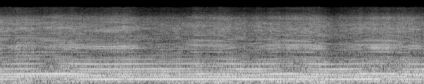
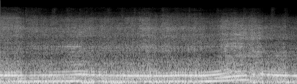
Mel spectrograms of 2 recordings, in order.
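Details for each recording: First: Two-stroke snowmobile after power valve cleaning fixed high-rpm bogging: strong clean rising scream at full throttle, pulling smoothly with no bog or stumble; night-and-day improvement, running healthy. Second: Snowmobile with power valves, riding at high speed: loud two-stroke drone with wavering, sagging pitch, boggy, almost like running on one cylinder; owner suspects dirty power valves, and cleaning them fixed it.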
